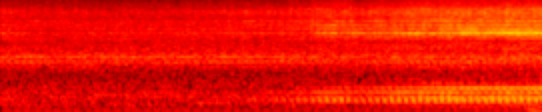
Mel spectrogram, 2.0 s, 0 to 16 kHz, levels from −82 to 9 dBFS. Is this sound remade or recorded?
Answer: remade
